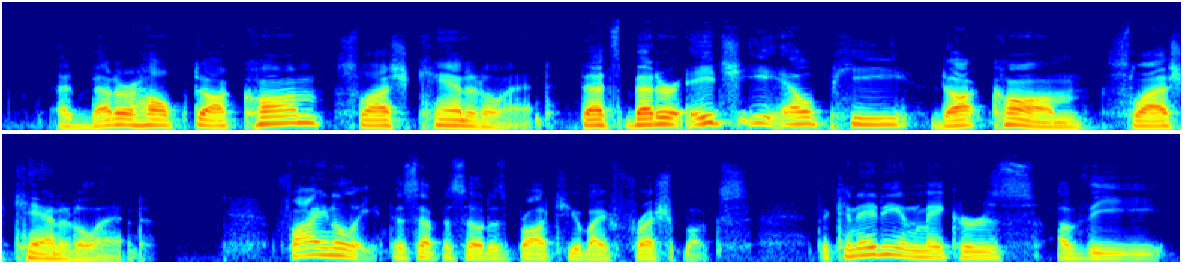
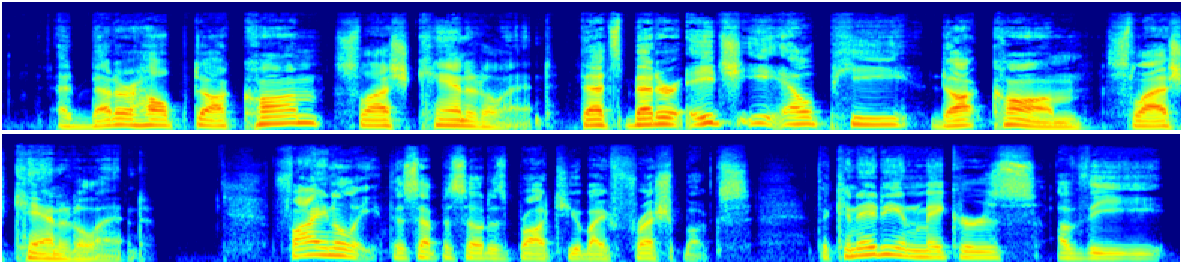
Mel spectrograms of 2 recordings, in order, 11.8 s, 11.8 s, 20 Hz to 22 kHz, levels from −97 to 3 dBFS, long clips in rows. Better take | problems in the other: second | muffled; very; fading above 2 kHz

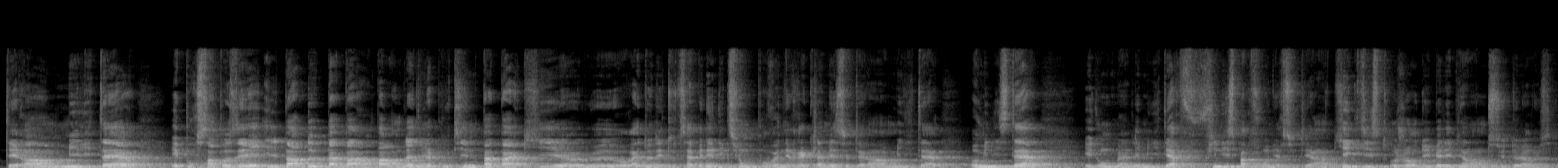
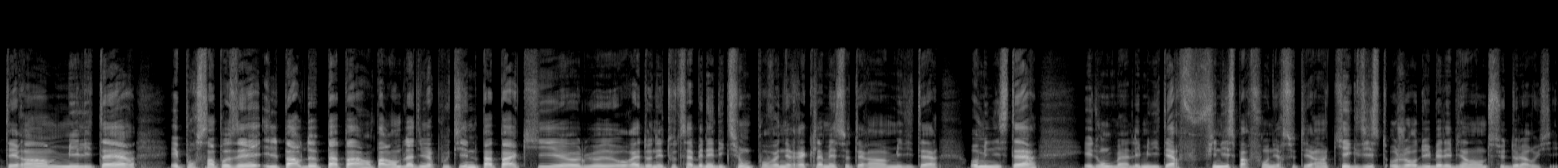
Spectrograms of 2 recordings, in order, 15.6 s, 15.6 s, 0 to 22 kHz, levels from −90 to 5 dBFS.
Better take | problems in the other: second | room echo; slight; dies away in 1.1 s

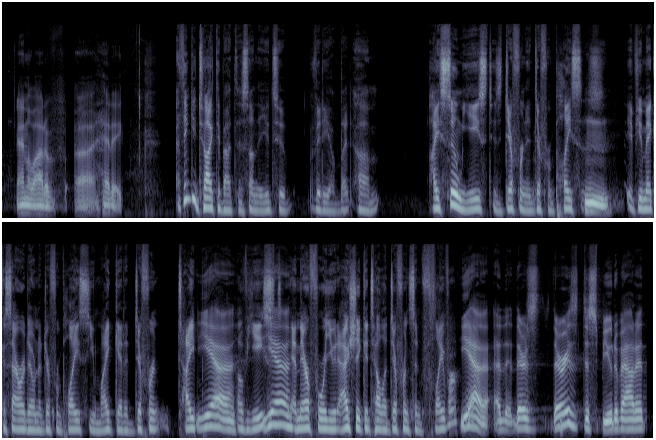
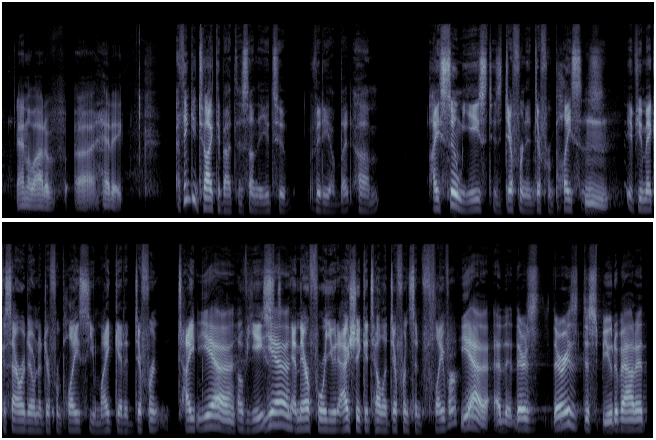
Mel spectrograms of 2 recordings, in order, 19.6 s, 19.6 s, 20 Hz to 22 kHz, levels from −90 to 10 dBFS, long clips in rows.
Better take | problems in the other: first | thin; very; fading below 400 Hz

